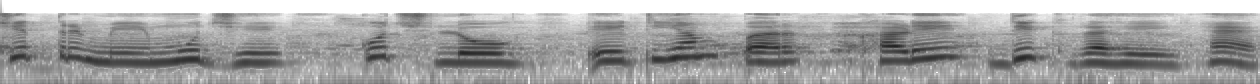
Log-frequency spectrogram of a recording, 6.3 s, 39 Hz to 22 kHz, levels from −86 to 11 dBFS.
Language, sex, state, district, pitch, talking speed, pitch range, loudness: Hindi, female, Madhya Pradesh, Katni, 215 Hz, 105 wpm, 200-265 Hz, -17 LUFS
